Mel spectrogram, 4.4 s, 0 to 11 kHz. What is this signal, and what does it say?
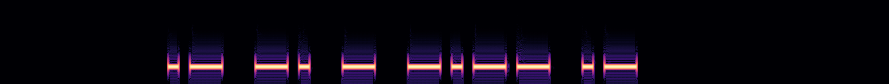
Morse code, heard as a keyed tone, about 22 wpm, 700 Hz. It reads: ANTYA
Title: Code Groups - 5 Letter:Numbers - 22wpm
